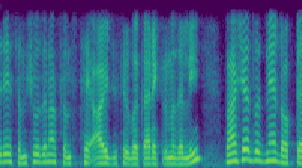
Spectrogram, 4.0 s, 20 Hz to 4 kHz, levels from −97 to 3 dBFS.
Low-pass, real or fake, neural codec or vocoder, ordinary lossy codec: 3.6 kHz; fake; codec, 24 kHz, 1.2 kbps, DualCodec; none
